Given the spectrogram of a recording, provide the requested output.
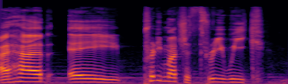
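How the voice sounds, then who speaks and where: Music plays in the background as a man speaks. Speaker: gaming commentator. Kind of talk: let's play commentary. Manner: casual, humorous.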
